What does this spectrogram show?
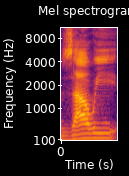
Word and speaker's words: Zowie: Thanks from Zowie, like Wowie, because everyone calls me Zoe.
